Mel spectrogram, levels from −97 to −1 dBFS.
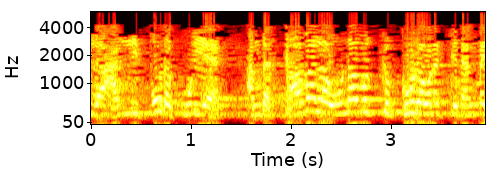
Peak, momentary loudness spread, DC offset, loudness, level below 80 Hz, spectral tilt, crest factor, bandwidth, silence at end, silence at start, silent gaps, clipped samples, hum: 0 dBFS; 5 LU; under 0.1%; -9 LUFS; -38 dBFS; -5.5 dB/octave; 8 dB; 6 kHz; 0 s; 0 s; none; 1%; none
